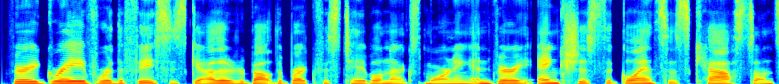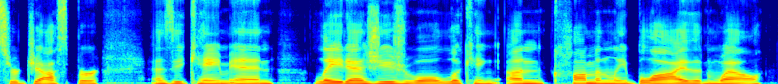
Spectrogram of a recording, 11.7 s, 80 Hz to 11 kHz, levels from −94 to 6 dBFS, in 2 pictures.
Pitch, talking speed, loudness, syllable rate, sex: 195 Hz, 170 wpm, -17 LUFS, 5.0 syllables/s, female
